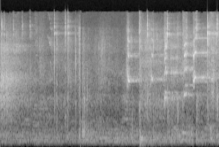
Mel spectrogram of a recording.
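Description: A table tennis rally: the plastic ball clicking off the paddles and the table, then a run of high squeaks from the players' shoes on the court floor in the second half as the point ends.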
